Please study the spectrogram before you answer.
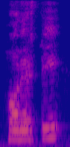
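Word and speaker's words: honesty: option में देखि हमारा नेस्टी हम इसको एच को साइलेंट में रखते हैं नेस्टी इज द बेस्ट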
